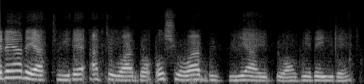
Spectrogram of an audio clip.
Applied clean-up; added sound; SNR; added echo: neural mask model RNNoise.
